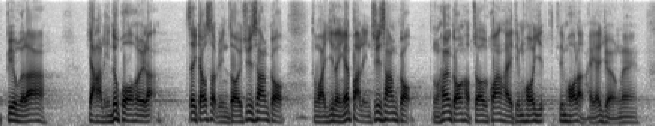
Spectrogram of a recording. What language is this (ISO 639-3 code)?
yue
